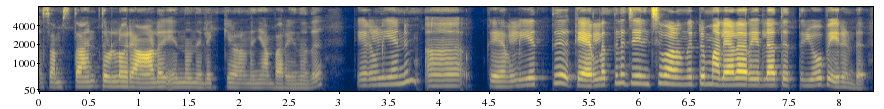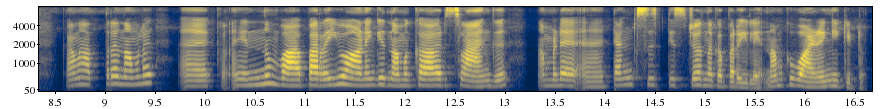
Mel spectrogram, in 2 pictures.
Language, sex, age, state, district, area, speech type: Malayalam, female, 60+, Kerala, Kozhikode, urban, spontaneous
